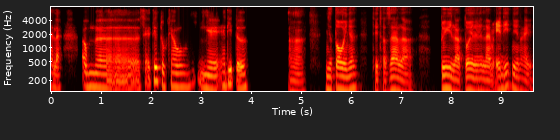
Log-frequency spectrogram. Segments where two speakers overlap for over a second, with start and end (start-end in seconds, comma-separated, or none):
none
